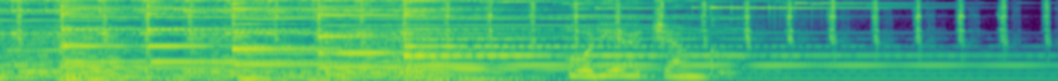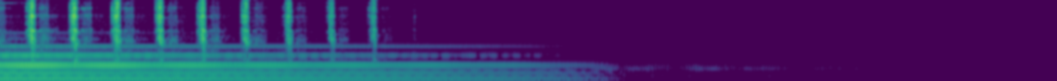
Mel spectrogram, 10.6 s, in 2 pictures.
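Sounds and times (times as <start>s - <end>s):
Christmas song: 0.0s - 5.4s.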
